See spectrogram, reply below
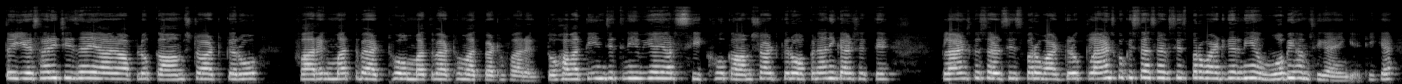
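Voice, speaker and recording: A woman's voice: high voice, steady tone, a little fast. A woman giving a motivational tutorial on online selling, urging viewers directly and often checking in with "okay". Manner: urging, repeats "okay" fillers, direct address.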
